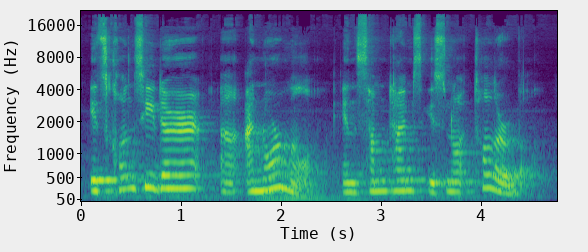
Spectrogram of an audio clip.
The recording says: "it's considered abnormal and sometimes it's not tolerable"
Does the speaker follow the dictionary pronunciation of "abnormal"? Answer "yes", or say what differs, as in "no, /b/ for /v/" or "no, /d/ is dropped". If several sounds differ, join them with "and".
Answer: no, /b/ is dropped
